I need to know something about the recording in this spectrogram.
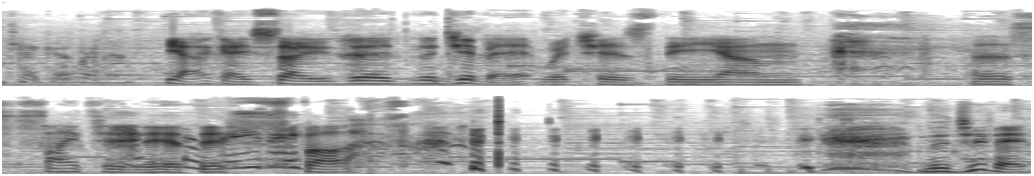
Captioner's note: laughs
